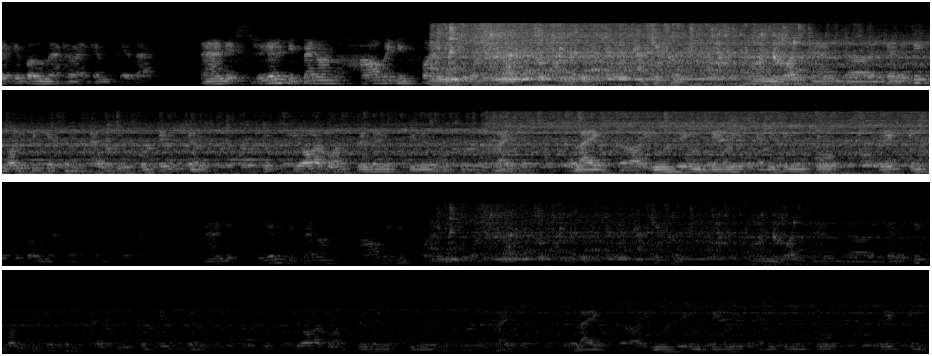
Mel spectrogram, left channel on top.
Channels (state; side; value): quieter; right; 23.1 dB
